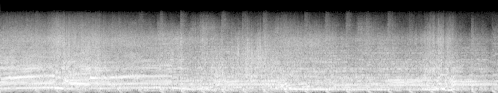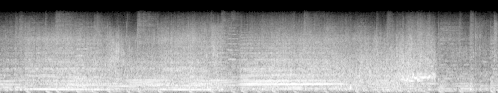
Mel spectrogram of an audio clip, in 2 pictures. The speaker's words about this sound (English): Welcome to the biggest tractor pull in the world, starring Grave Roller.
